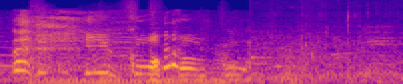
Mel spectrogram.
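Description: Young women's voices laughing and exclaiming for about the first second, then fading to a quieter background.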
